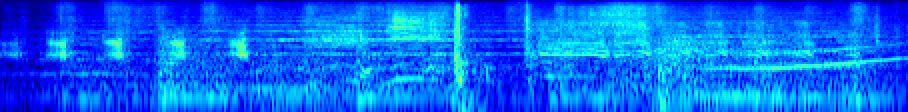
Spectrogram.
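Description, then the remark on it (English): A security service patrol car engine hums steadily and pulls away, its pitch climbing into a rising whine, with a sharp click partway through and no one speaking. “He drives off.”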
